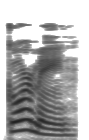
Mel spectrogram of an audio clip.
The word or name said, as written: gormain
